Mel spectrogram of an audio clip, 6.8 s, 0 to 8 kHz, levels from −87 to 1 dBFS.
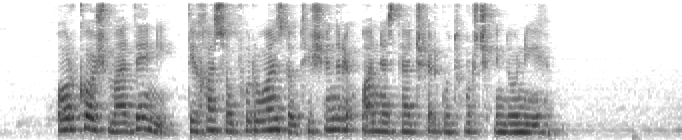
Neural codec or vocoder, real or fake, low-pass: none; real; 7.2 kHz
